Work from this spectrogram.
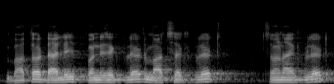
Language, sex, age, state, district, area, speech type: Odia, male, 60+, Odisha, Boudh, rural, spontaneous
